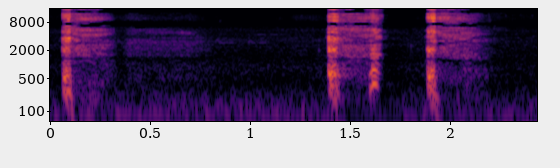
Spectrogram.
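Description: Three sharp coughs, one at the start and a quick double cough later, close to the microphone with quiet pauses between.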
